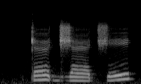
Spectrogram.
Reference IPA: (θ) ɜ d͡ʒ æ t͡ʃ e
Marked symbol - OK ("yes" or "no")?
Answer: no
